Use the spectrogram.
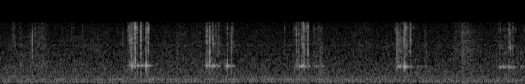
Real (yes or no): yes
